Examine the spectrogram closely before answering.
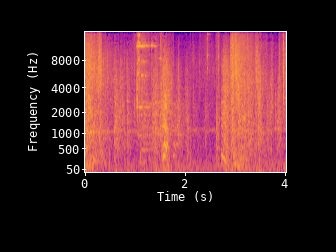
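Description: A metal cabinet crashes over with a loud clang.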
